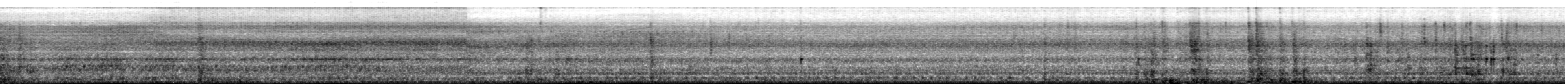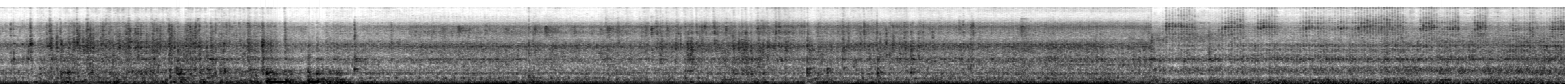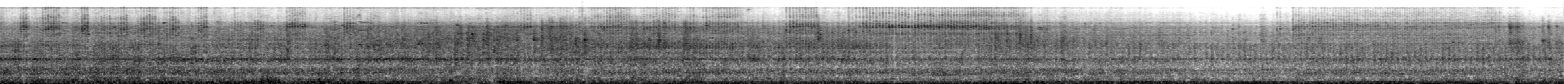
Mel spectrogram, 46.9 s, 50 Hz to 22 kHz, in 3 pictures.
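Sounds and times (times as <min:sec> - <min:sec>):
diesel engine running: 0:00.0 - 0:46.9
knocks and clatters: 0:11.4 - 0:19.4.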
